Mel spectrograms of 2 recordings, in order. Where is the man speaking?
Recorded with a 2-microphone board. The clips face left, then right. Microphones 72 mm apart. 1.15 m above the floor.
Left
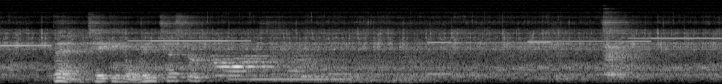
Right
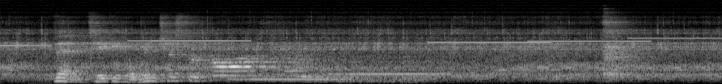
85° left, 1.2 m; by 2.0 s 20° left (ahead or behind), 1.0 m.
